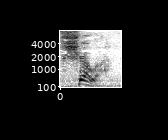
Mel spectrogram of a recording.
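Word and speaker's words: Xela: to say it uh it's got a nickname of shella x e l a and um uh at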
